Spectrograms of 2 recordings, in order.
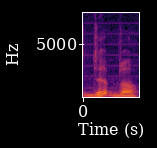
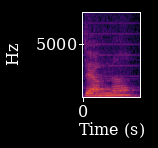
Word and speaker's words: Demna: right next up is dipna that I pronounced that correctly my name's demna I live at 406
